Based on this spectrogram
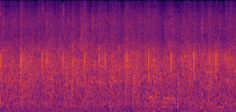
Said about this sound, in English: I want to thank all of our panelists. If we could give our panelists a round of applause.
